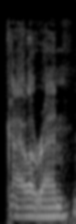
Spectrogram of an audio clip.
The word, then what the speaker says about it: Kylo Ren: He was dressed up as Kylo Ren, right? And I said that right? – Kylo Ren. Yeah.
